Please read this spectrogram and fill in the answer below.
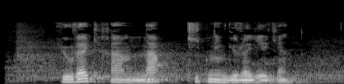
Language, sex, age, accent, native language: Uzbek, male, 18-24, Qoraqalpog'iston, Uzbek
